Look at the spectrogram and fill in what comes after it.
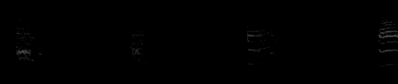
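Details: Rescued kittens Pochamaru and Migi, a young pair, meowing while one grooms and the other wants to play; four to five bright, high, wavering mews come in quick succession, each under half a second, with short gaps between.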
